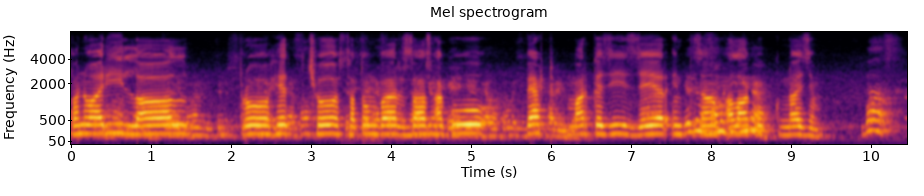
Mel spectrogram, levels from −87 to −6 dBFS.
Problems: continuous background conversations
